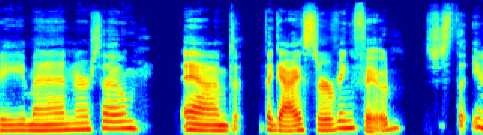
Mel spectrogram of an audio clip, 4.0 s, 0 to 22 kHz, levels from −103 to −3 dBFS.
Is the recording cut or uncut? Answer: cut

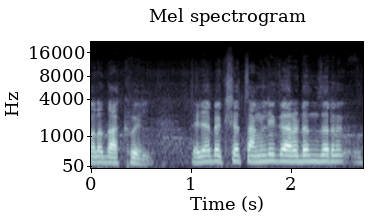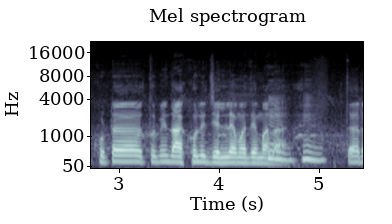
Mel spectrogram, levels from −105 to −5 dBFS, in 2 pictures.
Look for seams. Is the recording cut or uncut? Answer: uncut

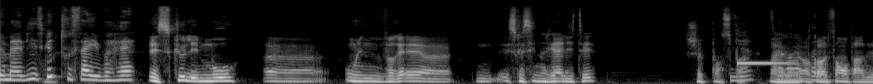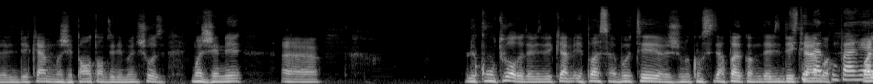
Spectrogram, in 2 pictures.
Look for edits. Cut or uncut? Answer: cut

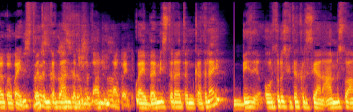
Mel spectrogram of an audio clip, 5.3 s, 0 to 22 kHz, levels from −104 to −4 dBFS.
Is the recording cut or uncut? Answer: cut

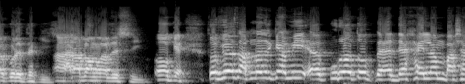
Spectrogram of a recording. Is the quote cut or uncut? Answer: uncut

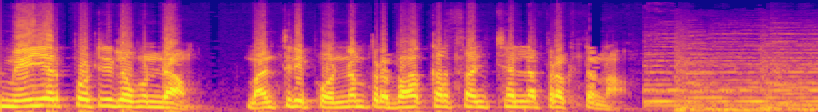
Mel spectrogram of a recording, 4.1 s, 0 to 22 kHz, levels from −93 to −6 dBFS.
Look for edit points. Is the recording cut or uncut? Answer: uncut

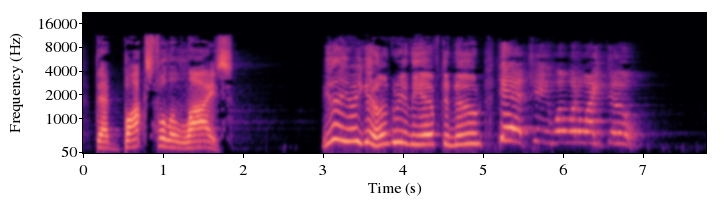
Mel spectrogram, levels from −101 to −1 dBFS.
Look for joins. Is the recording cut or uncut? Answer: uncut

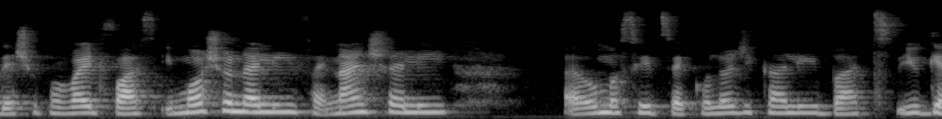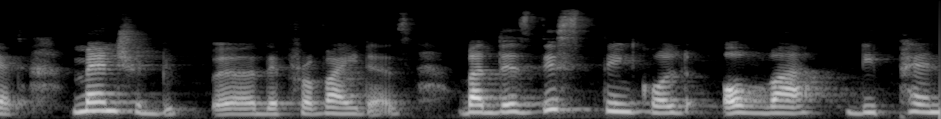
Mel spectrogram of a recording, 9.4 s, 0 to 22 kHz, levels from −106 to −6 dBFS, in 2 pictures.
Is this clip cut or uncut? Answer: uncut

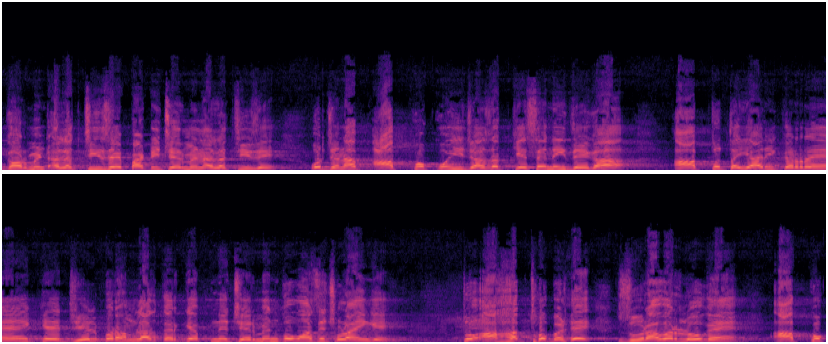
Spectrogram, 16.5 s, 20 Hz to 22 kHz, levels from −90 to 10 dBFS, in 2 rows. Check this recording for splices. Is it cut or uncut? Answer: uncut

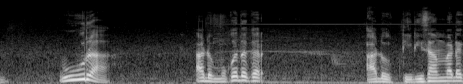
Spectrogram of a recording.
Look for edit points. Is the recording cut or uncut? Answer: uncut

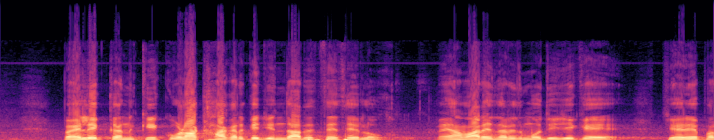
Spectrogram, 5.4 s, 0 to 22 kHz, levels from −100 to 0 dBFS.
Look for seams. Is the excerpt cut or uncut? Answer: cut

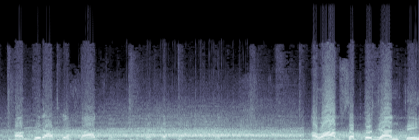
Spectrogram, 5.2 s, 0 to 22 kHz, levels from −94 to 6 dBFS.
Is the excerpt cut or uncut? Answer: cut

